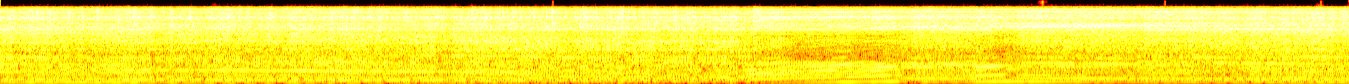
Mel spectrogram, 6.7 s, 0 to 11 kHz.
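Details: Stihl TS400 two-stroke concrete saw after carburetor kit replacement and new spark plug, bad old plug having caused it to die: crisp high-rev buzz, brief dip, picks straight back up without stumbling; running cleanly.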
